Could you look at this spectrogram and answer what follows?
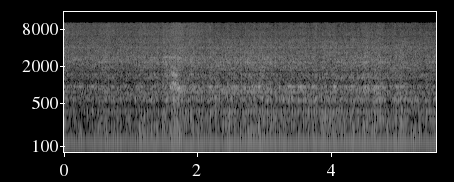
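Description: Steady low machine hum under a faint even hiss, with a brief faint tone about a second and a half in.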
